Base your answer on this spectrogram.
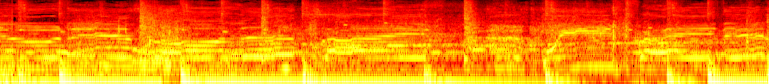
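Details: Only music is heard, with a steady bass-heavy beat and sung or rapped vocals, no animal sounds. No birds, frogs, insects or other creatures come through.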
